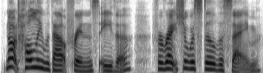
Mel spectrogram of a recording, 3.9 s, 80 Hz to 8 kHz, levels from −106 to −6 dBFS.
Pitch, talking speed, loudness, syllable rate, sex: 230 Hz, 165 wpm, -17 LUFS, 4.3 syllables/s, female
